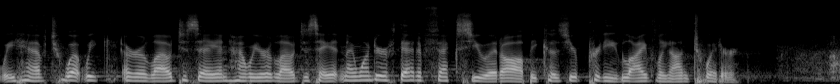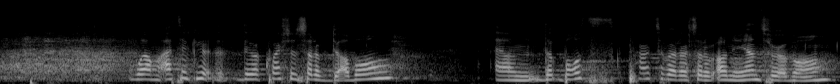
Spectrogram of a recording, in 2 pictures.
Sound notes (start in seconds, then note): 7.9 audience laughter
